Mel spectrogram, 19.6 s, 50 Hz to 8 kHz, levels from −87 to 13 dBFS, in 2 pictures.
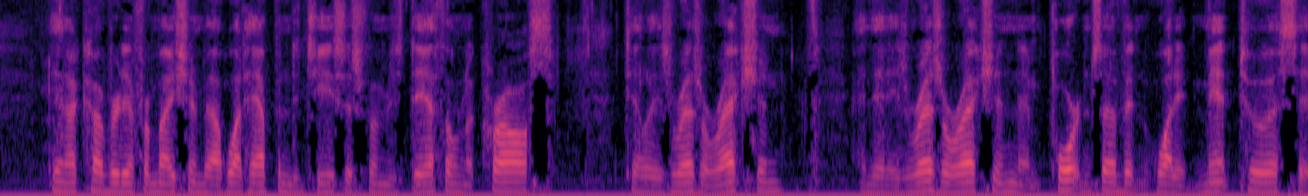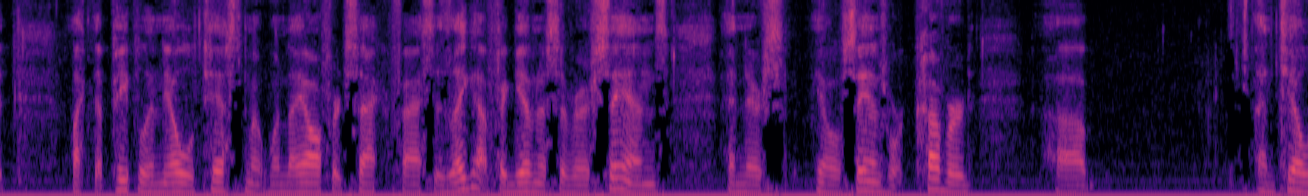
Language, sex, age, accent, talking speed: English, male, 60-79, American, 180 wpm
